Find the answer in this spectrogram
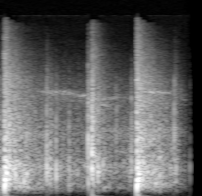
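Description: Fireworks going off: three sharp bangs, the last two close together, with crackling in between, before the sound cuts off near the end.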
